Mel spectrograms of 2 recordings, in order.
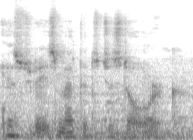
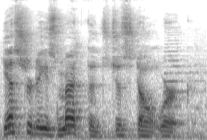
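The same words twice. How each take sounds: First: The line is said in a sad tone. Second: The line is said in a plain, neutral tone.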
